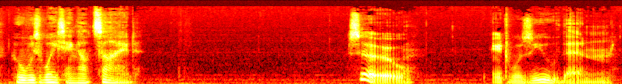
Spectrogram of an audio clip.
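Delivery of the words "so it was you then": low, smiling menace of Mister Rucastle; smiling villain. A narrator's reading. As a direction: purr it low with a false smile.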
